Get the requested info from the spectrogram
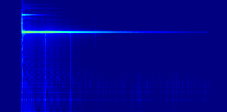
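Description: A single bright ding from a notification-bell sound effect, struck about a quarter second in and ringing out as one high tone that fades over about a second and a half.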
